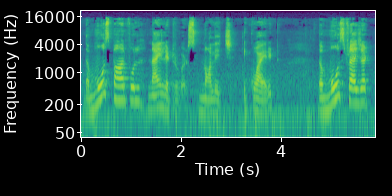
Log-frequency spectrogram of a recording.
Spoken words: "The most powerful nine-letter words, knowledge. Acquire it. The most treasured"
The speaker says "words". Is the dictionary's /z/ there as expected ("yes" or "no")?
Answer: no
